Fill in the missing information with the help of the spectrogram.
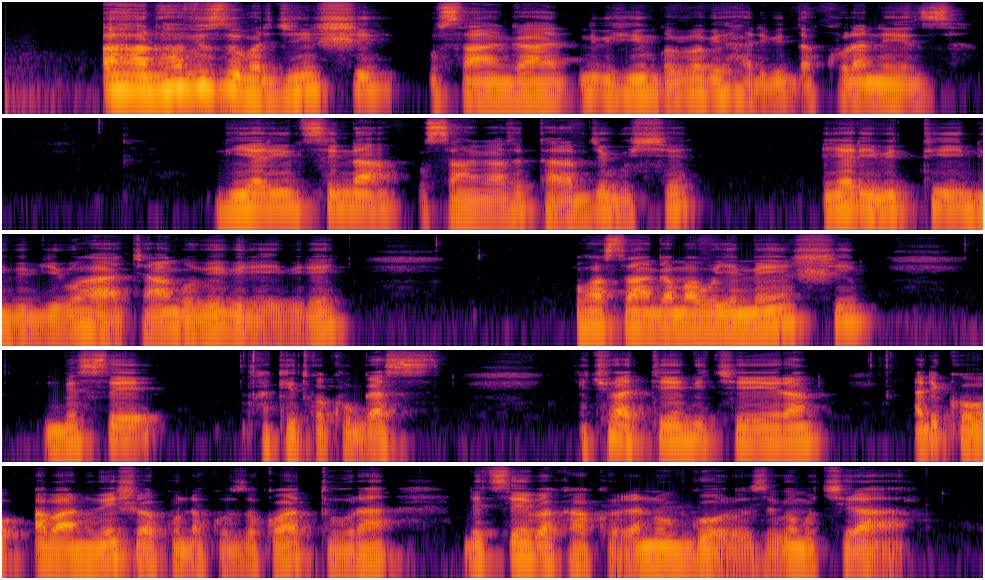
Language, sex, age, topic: Kinyarwanda, female, 25-35, agriculture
